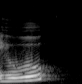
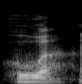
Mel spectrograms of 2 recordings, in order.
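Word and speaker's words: Huwa (هو): Huwa ini akhirnya selalu fathah, ya, tidak bisa kita katakan menjadi huwu, tidak bisa menjadi apa? Huwi. Ya, jadi akhirnya fathah saja, jadi jangan dirubah-rubah. Walaupun dia gundul, ya kan, tidak ada rokatnya, kita bisa baca. Apa bacanya? Huwa. Ya, jangan sekali-kali baca huwu atau huwi.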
